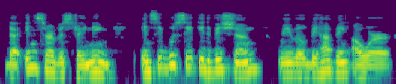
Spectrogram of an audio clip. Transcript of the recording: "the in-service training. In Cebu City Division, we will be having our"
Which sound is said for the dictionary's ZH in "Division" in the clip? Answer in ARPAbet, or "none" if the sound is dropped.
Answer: SH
